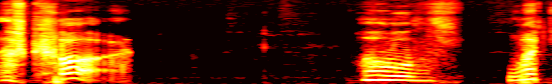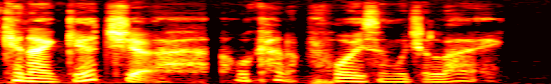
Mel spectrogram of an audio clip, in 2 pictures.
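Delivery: put-on oddly silky, polished, smooth young boy voice. Narrating a scene, voicing a young boy who approaches the group: weirdly smooth young boy voice. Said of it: "This young boy with a weirdly smooth voice goes".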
